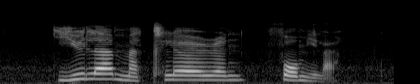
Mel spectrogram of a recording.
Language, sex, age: English, female, 19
